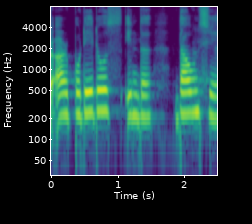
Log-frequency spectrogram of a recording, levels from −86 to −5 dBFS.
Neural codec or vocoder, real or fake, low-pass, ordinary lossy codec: none; real; none; none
